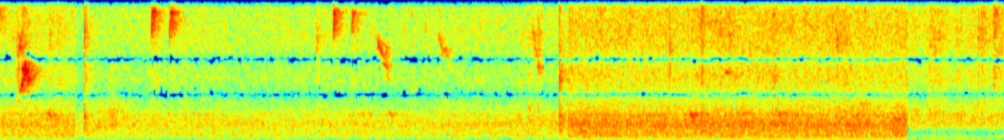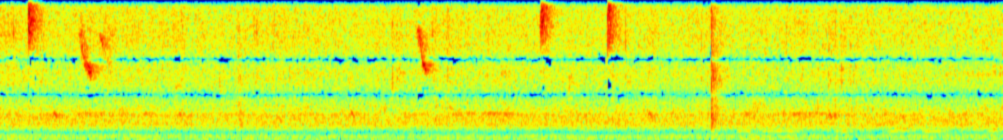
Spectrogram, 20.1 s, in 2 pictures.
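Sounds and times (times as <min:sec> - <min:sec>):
small birds chirping: 0:00.0 - 0:02.4, 0:03.0 - 0:09.1, 0:10.2 - 0:12.0, 0:13.4 - 0:16.8.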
